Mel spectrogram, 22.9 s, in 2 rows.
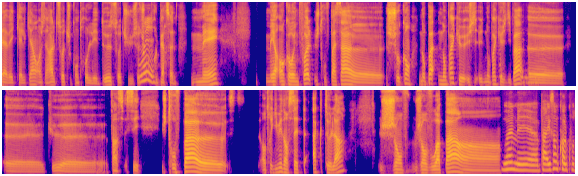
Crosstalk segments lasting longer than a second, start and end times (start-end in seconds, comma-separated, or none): none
